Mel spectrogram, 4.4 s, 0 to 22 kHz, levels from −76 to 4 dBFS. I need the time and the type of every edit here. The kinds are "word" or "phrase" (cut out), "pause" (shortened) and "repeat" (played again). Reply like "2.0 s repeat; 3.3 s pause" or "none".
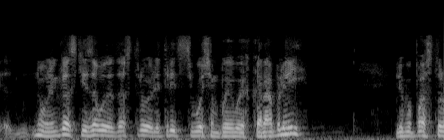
none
